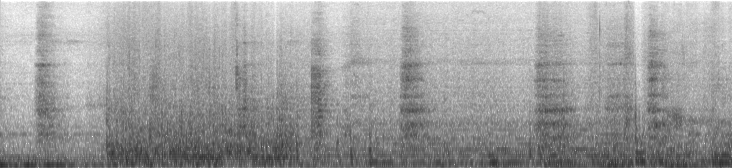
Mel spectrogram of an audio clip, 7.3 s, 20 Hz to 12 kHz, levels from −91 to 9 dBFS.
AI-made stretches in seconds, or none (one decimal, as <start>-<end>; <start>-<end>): 6.7-7.3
